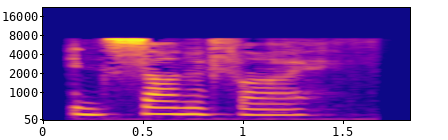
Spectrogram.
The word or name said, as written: insonify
